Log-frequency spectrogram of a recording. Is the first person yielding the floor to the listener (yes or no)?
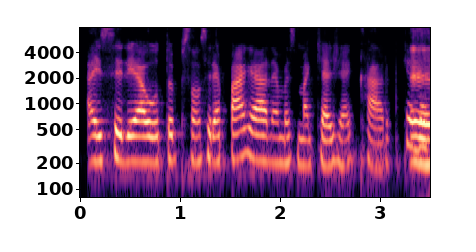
yes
